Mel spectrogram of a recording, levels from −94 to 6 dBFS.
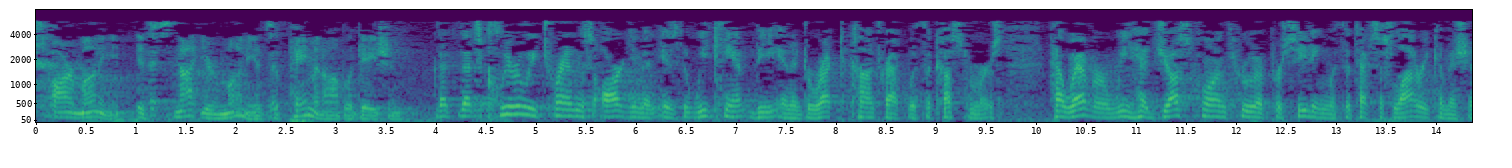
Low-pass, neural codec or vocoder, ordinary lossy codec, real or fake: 7.2 kHz; none; MP3, 24 kbps; real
